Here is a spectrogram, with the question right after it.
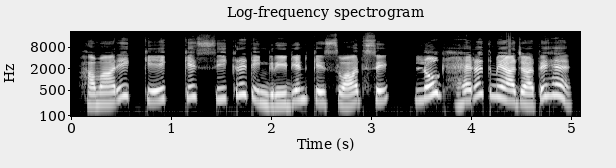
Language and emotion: Hindi, surprised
